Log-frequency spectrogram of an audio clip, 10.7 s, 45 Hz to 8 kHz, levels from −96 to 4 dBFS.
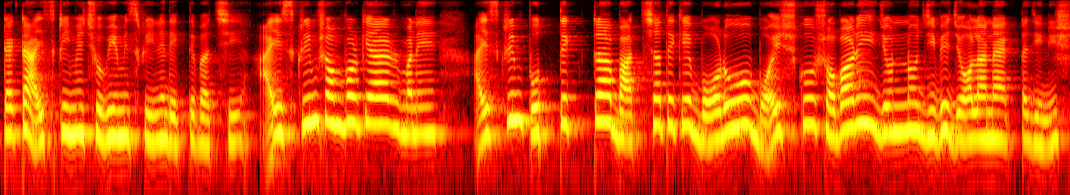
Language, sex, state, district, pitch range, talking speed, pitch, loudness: Bengali, female, West Bengal, Kolkata, 200-285 Hz, 155 wpm, 235 Hz, -20 LUFS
